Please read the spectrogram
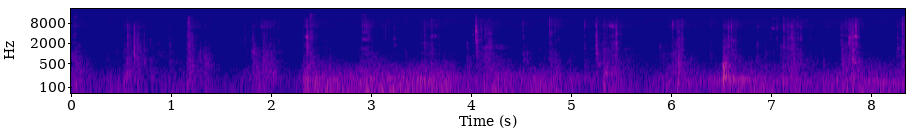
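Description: Footsteps of sneakers on a wooden plank boardwalk, a light step about every half second. A low rumble sits under them from about two seconds in.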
